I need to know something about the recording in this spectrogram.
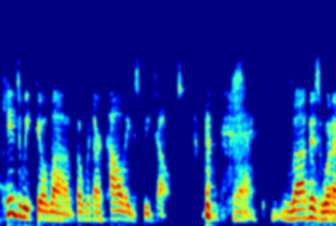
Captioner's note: laughs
